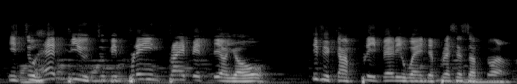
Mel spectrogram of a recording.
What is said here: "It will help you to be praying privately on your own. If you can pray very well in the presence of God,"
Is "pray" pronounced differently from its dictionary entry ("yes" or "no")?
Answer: yes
